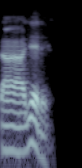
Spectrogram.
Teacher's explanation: ahí tienen un efecto típico de alargamiento de la vocal pre tónica · un ejemplo típico de alargamiento de la vocal pretónica, pero es exactamente la definición de la tonada cordobesa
